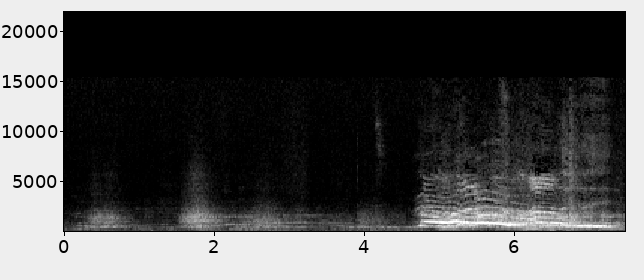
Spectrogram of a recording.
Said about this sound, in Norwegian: Og jeg titter inn i klasserommet uten at de vet at jeg kommer. Og her sang de en barnesang om Jesus.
